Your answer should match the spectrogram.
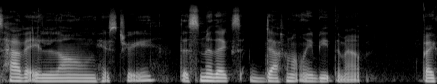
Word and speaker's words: Smithwick's: And that is Smithwick's, which is spelt S-M-I-T-H-W-I-C-K apostrophe. Yeah, no apostrophe S. Smithwick's. Yes, Smithwick's.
